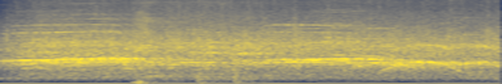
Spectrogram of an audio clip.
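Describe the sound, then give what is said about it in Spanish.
Steady, dense applause from an audience, a continuous wash of many hands clapping at even loudness for several seconds with no voices standing out. “Dale un aplauso fuerte.”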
